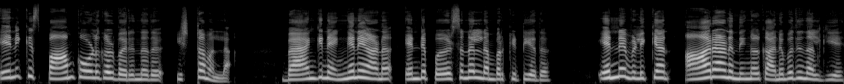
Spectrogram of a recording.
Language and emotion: Malayalam, angry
